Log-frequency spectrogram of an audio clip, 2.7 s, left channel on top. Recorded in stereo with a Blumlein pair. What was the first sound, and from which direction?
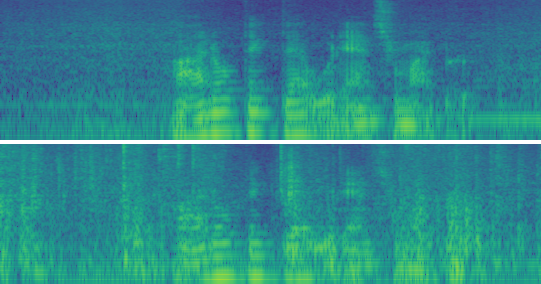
A man speaking, 70° left.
